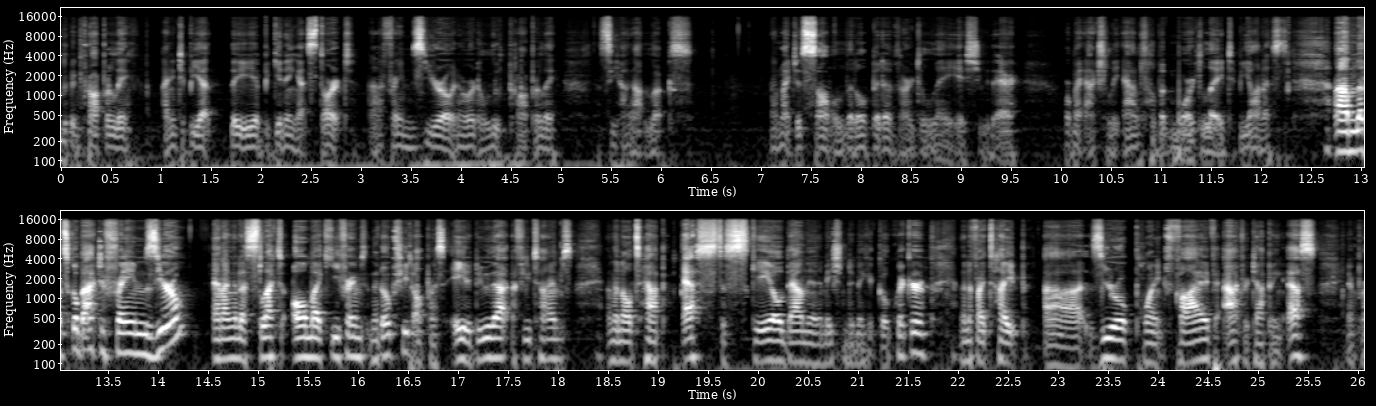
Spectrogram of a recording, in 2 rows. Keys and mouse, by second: 4.8 alt+a, 12.5 Escape, 13.4 click, 19.5 a, 19.5 s.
